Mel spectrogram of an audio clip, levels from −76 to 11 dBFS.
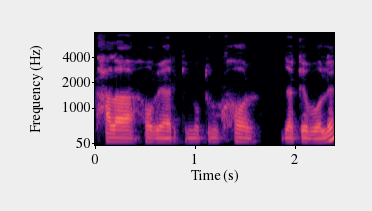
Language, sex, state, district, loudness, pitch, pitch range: Bengali, male, West Bengal, Jalpaiguri, -22 LUFS, 100 Hz, 100-105 Hz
